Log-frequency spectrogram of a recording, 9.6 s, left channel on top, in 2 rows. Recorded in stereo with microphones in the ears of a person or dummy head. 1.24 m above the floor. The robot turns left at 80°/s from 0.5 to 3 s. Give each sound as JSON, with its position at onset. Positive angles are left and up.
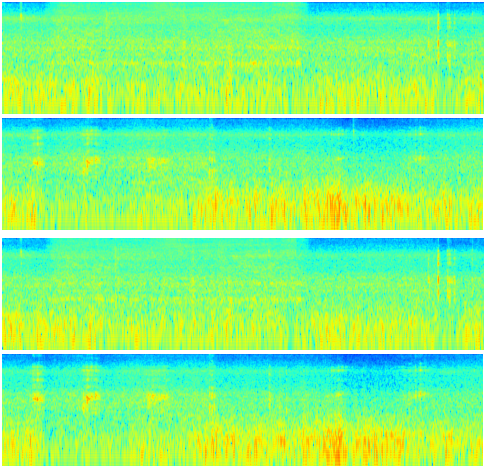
{"t": 4.2, "sound": "chewing", "side_deg": -10}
